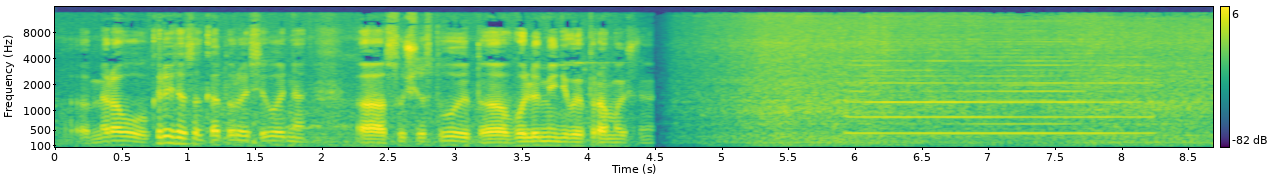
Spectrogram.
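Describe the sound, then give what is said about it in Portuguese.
A man speaks, then a freight train carrying bauxite to the provincial capital Kindia in Guinea-Conakry rumbles along the rails, a steady, fairly loud roar of wheels, with a long sustained horn blast sounding over it near the end. “No entanto, dia após dia, enormes quantidades de bauxite são transportadas em comboios de carga até a capital provincial, Quindia, e do porto de Conakry seguem de navio para a Ucrânia.”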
